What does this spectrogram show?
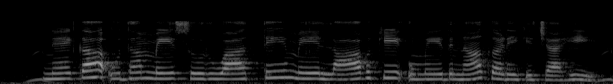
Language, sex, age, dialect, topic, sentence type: Magahi, female, 18-24, Western, banking, statement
